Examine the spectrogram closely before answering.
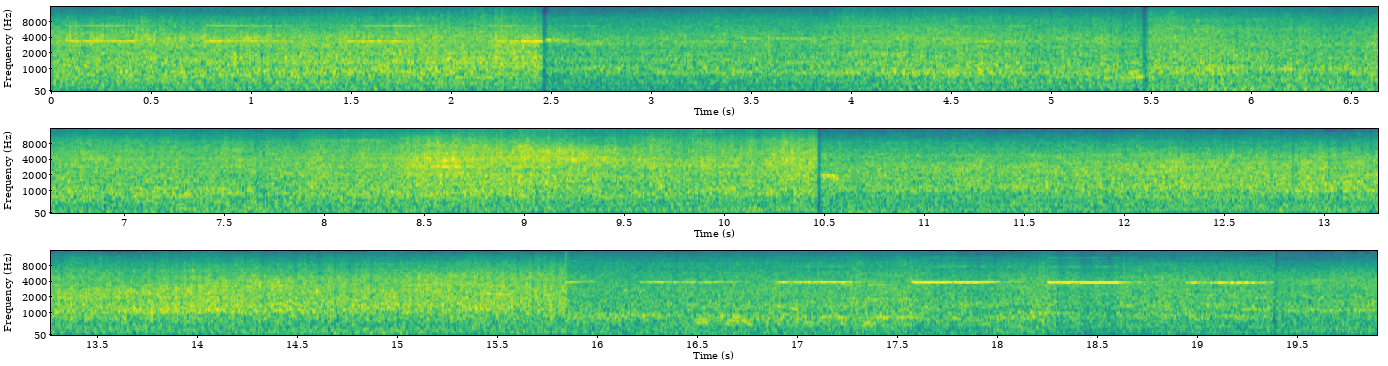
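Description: A motor scooter engine hums steadily while riding.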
